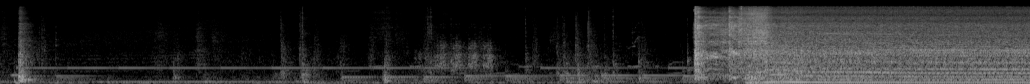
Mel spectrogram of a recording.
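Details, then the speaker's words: 2004 Chevy Cavalier 2.2L Ecotec after the fix for rough running (P0300 misfire, P0171 lean): chime tones, then cranks, catches quickly and settles to an even, steady idle, running much better; check engine light still on. "already if you can tell from the video if you watched it syncs running so much better so we'll take it for a test dri"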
